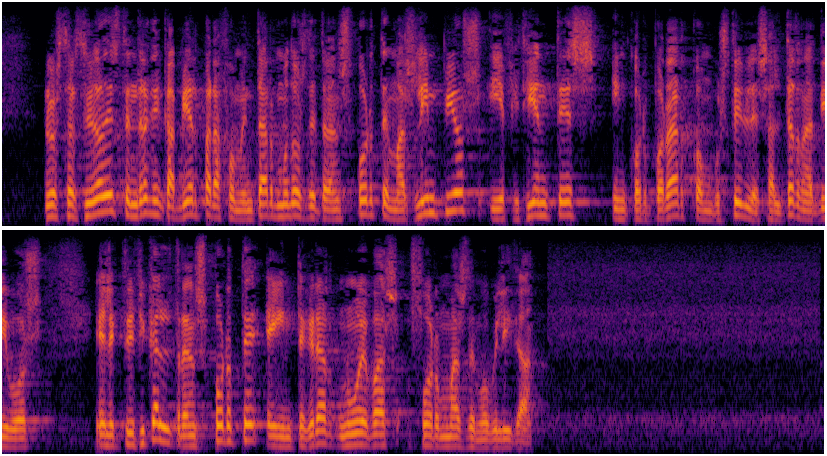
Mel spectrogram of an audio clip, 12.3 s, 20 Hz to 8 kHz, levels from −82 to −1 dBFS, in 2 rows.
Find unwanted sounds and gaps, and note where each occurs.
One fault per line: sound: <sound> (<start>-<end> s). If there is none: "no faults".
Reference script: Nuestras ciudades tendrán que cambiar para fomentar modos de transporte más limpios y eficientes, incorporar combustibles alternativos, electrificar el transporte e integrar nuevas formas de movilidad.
no faults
